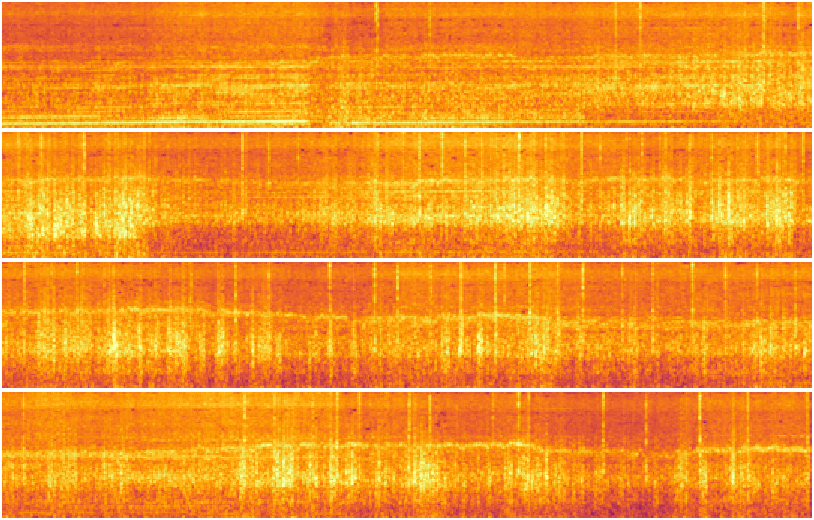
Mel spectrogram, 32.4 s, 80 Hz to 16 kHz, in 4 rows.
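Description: Suzuki Gixxer SF 250's single-cylinder engine pulling hard from a standstill, its pitch climbing, dipping at an upshift about three seconds in, then climbing again. From about nine seconds on a steady rush of wind over the microphone at speed drowns out most of the engine.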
